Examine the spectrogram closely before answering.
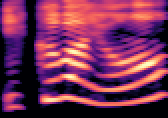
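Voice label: Gentle, Critical, "Iku wayo", Japanese female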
